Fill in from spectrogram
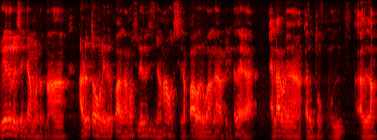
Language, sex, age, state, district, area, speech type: Tamil, male, 30-45, Tamil Nadu, Salem, urban, spontaneous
